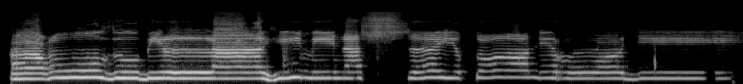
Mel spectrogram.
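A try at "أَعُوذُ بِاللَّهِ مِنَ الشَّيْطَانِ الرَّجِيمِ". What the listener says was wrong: Minasnya tafasyi, bukan as-safir, bukan binas, tapi minasya.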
